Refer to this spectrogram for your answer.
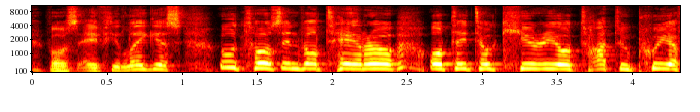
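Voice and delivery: loud, high, grand recital of the Greek text; booming mock-scholarly Greek recitation; declaimed ancient Greek. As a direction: orate the Greek like a stage classicist. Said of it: "Plato says in section three eighty-two A and B".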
